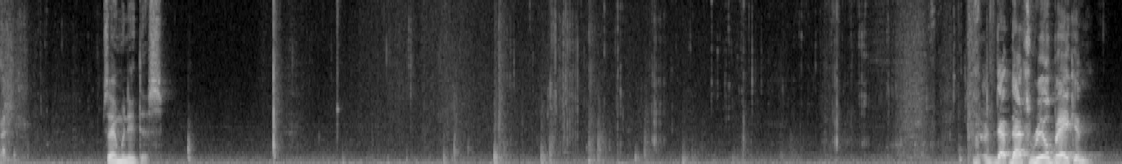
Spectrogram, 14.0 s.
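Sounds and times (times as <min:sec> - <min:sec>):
crisp bacon being chewed: 0:04.1 - 0:05.3, 0:06.3 - 0:12.4.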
